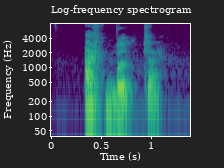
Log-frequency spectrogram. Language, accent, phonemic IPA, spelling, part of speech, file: French, Canada, /aʁk.but/, arcboutes, verb, LL-Q150 (fra)-arcboutes.wav
- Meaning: second-person singular present indicative/subjunctive of arcbouter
